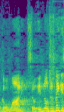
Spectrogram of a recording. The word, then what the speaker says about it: Golani: There's no Golan brigade. It's called Golani.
